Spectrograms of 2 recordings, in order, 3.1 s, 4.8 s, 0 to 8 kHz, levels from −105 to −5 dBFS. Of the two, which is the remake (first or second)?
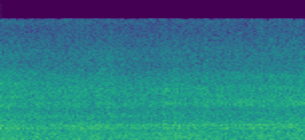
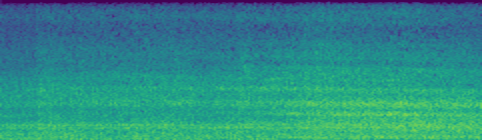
second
